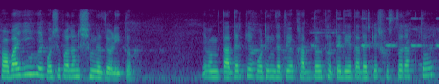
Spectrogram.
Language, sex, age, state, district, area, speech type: Bengali, female, 45-60, West Bengal, Uttar Dinajpur, urban, spontaneous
